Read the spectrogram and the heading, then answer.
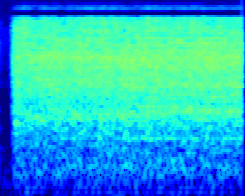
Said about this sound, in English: Well, now it's starting to heat up. And it's back to terrible. They're actually booing the fight. Listen.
